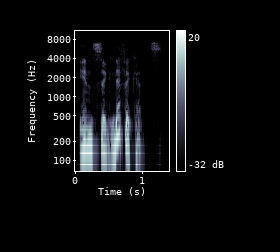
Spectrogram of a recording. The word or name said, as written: insignificance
